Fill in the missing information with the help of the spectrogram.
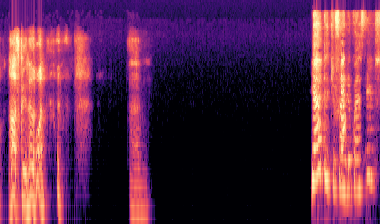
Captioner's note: laughter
